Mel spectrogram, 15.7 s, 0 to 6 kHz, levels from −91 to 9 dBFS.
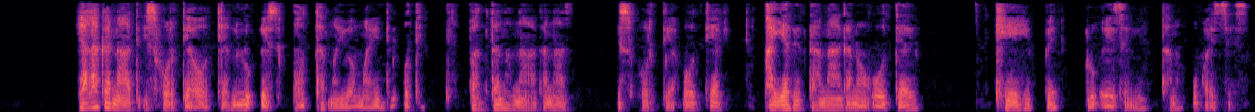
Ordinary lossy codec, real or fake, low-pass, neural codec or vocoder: MP3, 32 kbps; real; 5.4 kHz; none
